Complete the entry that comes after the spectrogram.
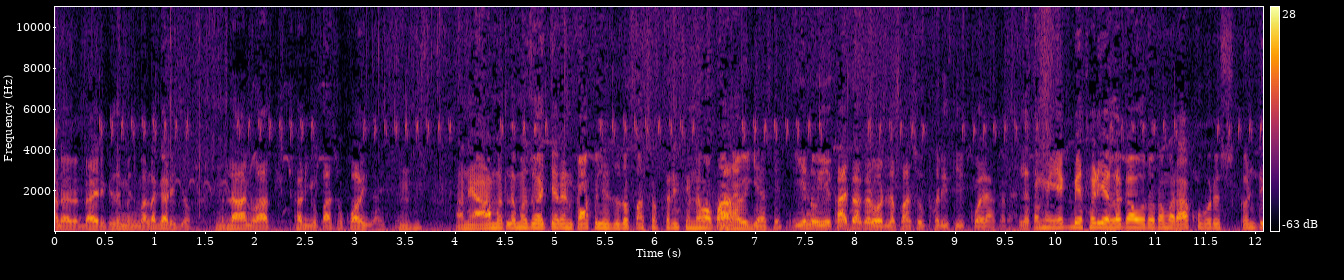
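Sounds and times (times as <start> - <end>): high pulsing insect trill: 0.0 - 12.0
men talking: 0.0 - 12.0.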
